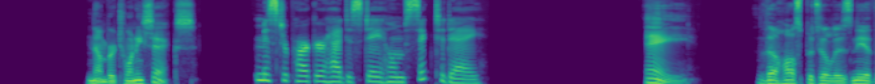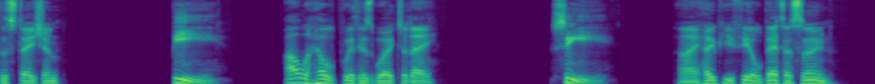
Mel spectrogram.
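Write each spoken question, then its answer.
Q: Mr. Parker had to stay home sick today.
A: B: I'll help with his work today.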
